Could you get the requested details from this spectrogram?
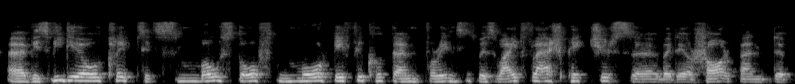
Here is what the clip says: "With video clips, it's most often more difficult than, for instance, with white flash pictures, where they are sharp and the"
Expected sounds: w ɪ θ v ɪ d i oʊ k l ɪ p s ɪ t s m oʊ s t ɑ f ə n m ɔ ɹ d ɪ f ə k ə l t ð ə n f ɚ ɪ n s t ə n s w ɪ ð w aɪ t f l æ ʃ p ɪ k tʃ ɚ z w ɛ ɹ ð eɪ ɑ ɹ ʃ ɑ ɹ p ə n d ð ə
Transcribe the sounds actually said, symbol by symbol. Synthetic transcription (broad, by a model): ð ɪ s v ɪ d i oʊ k l ɪ p s ɪ t s m oʊ s t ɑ f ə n m ɔ ɹ d ɪ f ə k ə l t ð ə n f ɚ ɪ n s t ə n s w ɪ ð w aɪ t f l æ ʃ p ɪ k tʃ ɚ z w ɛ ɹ ð eɪ ɑ ɹ ʃ ɑ ɹ p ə n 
